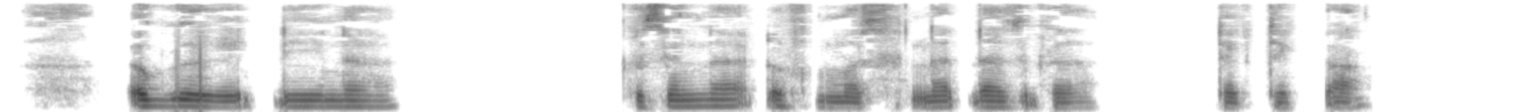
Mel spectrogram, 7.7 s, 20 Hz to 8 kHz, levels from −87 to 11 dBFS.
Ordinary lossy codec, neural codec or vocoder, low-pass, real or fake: MP3, 32 kbps; codec, 44.1 kHz, 7.8 kbps, DAC; 7.2 kHz; fake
